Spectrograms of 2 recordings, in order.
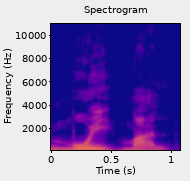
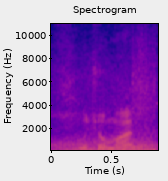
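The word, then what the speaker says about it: muy mal: We don't say much. We say mui mal. These guys didn't even correct his uh bad uh Spanish. Muchal. Mucho mal.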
